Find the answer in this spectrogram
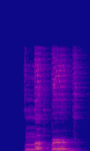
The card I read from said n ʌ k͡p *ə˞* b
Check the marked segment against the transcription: correct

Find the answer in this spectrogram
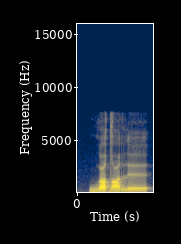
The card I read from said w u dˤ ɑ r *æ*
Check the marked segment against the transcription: incorrect: ɛ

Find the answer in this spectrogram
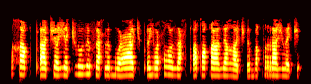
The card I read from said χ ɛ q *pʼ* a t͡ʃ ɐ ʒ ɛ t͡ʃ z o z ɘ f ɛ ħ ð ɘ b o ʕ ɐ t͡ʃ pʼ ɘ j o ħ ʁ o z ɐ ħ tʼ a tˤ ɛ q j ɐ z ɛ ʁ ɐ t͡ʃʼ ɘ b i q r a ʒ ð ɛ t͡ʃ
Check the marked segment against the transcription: correct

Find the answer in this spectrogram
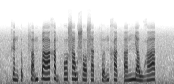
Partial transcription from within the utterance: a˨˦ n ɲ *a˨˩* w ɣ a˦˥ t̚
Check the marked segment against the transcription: correct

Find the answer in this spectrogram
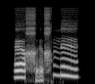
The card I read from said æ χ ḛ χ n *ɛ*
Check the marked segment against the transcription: correct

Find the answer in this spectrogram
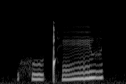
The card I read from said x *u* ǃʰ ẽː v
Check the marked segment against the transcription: correct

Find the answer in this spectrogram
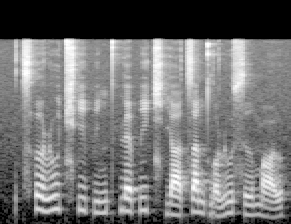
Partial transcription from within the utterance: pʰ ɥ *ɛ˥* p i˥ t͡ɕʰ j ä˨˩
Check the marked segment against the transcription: incorrect: ɛ˥˩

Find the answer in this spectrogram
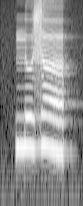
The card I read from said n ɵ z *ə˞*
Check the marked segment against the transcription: incorrect: ɐ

